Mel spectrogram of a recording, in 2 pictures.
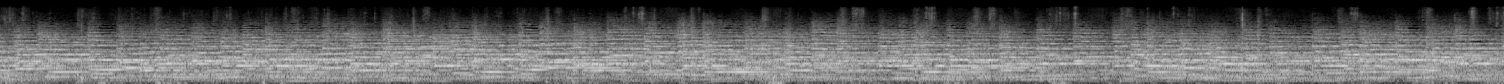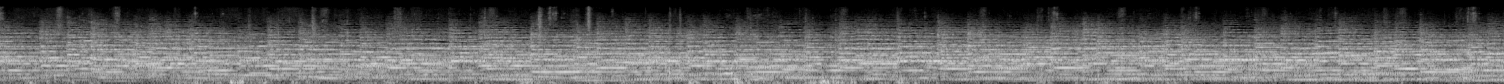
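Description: Church tower bells rung in changes: a continuous run of many bells striking one after another in shifting order, with no break.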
